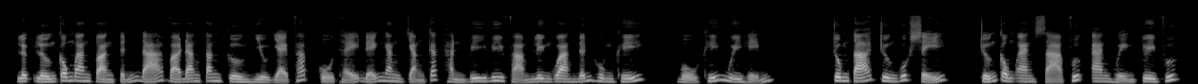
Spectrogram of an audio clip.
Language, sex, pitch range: Vietnamese, male, 110-155 Hz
